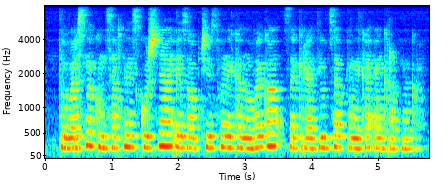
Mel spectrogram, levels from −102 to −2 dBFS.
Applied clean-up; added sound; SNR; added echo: none; none; none; reverberation time 0.2 s.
